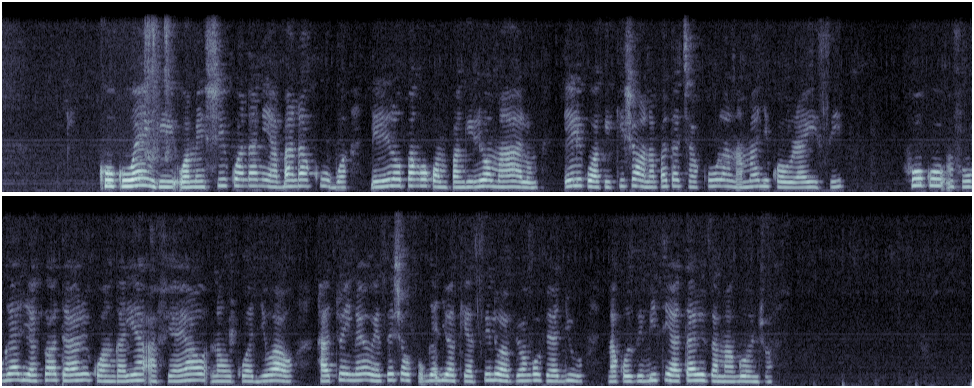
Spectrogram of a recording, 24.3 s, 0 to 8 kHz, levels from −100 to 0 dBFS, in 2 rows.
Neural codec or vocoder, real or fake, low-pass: none; real; 7.2 kHz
